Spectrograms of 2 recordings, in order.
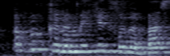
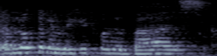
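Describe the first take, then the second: First: Higher, panicked repeat. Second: Said in the usual way. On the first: Real, not acted. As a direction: wail it in a rush of panic.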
